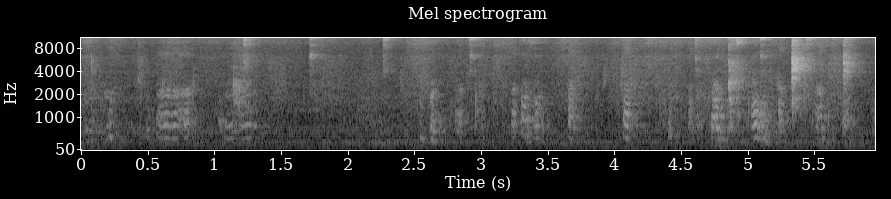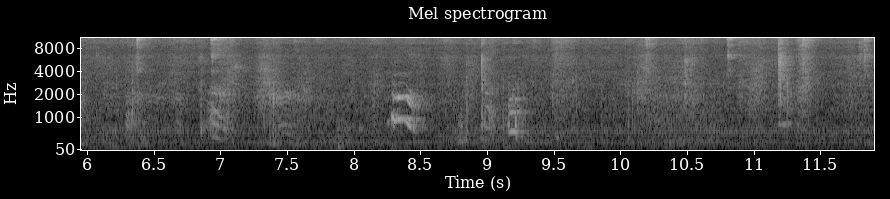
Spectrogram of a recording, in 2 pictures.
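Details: Week-old Border Collie puppies, offspring of Lynn and Kyle, whimpering and yipping indoors; faint squeaky cries come in irregular bursts, with a louder rising squeal near the end, amid rustling and shuffling.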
